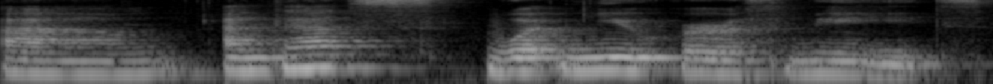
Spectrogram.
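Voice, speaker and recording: There is audible room echo as a woman with a Dutch accent speaks at a medium pitch with ordinary pitch variation. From Netherlands. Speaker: spiritual coach. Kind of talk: talk with practical exercises.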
